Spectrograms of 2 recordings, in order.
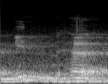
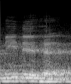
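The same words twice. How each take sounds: First: The n sound before h is clear. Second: The n sound before h is blurred. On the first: The speaker calls it right. "Nun sukunnya dibaca jelas ya" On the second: The speaker calls it wrong. "jangan minha"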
